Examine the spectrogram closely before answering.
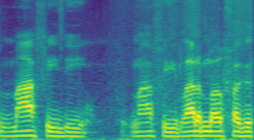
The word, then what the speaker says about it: Mafi D: stage name it's a Mafi D Mafi a lot of be like Mafia D I don't like that it's Mafi without the a Mafi people do mispronounce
